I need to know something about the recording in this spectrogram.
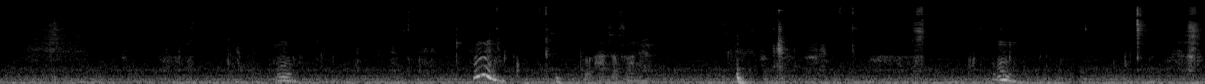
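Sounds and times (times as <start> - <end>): person chewing: 1.1 - 5.7.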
